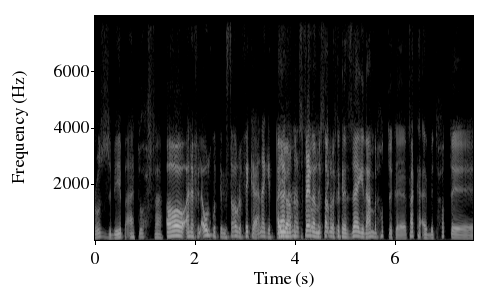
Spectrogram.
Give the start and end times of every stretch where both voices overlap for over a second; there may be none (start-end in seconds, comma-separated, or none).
3.6-4.9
